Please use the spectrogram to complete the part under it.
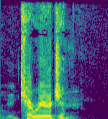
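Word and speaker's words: chirurgeon: Is pronounced Kirgan? – No, Chirurgian. – Chirurgian. – Yeah.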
